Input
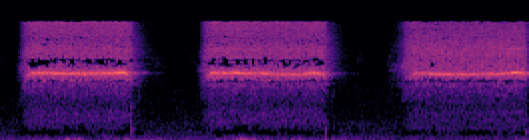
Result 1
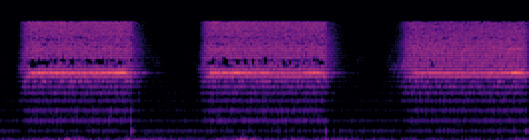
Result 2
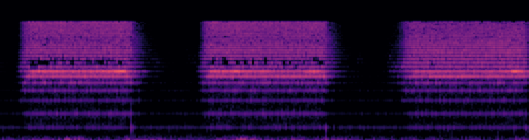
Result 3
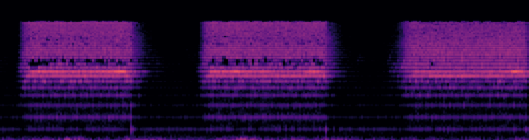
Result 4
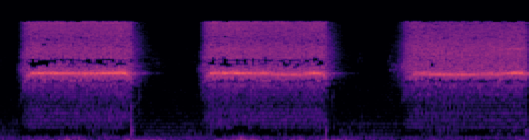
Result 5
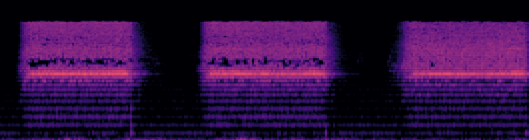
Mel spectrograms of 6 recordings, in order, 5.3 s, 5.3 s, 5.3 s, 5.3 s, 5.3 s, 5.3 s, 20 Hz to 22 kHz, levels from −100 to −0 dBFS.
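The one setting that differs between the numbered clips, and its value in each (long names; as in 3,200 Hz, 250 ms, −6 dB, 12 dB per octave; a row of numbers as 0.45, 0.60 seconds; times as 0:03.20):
phases set to zero, frequency: 290, 390, 340, 99, 230 Hertz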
